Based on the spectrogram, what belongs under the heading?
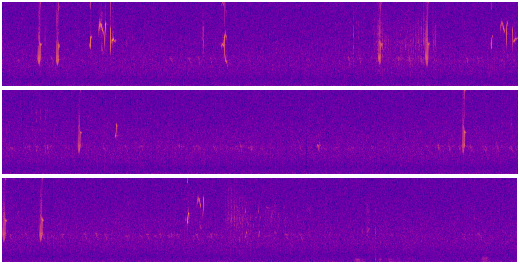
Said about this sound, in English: Song by the male. A lot of the other wild birds are calling.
